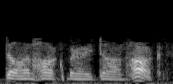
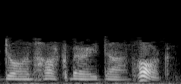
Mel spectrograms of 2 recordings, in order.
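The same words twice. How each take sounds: First: Both names are said with the same vowel. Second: The two names are said with different vowels. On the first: "For about half the geographic area of North America, the words cot and caught are pronounced the same way" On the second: "whereas the people in New York might say"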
